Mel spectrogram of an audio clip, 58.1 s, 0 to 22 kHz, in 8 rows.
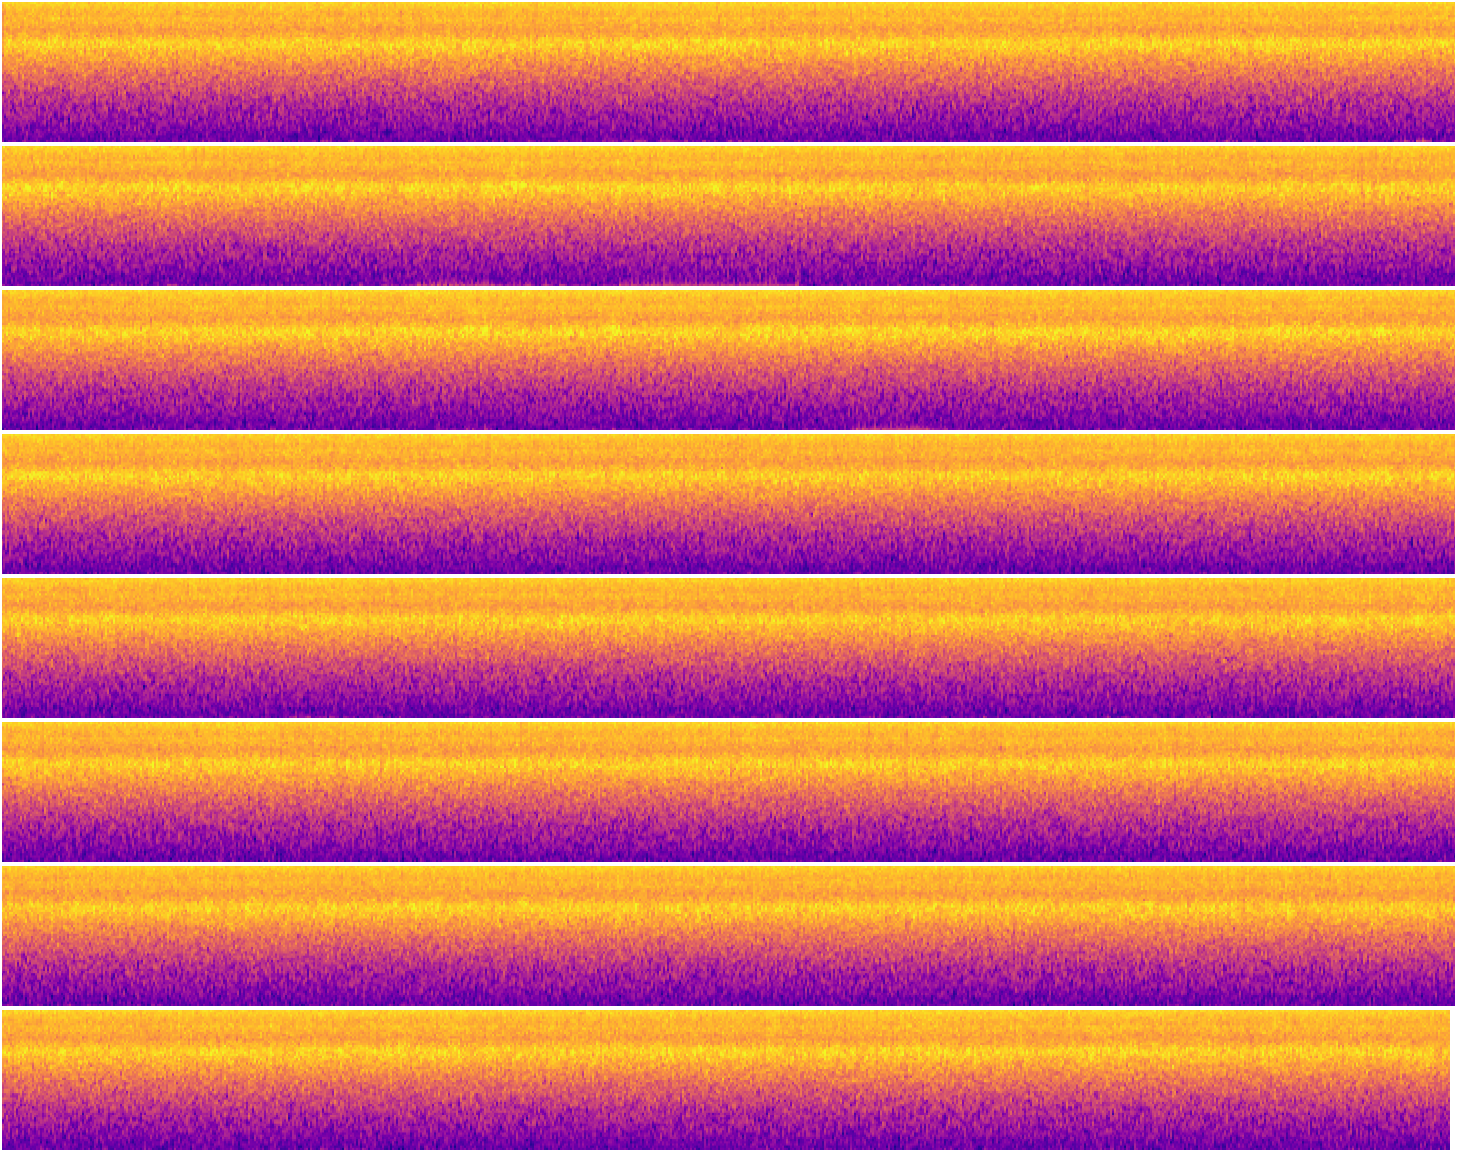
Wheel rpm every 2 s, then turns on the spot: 0, 0, 0, 0, 0, 0, 0, 0, 0, 0, 0, 0, 0, 0, 0, 0, 0, 0, 0, 0, 0, 0, 0, 0, 0, 0, 0, 0, 0.
none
